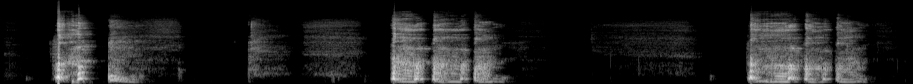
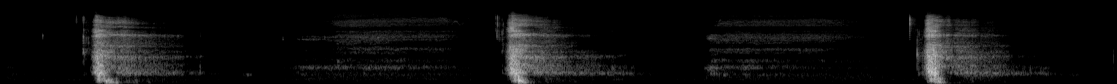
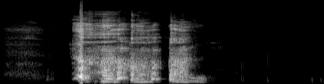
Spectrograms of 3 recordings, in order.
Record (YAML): three_cough_length: 9.1 s
three_cough_amplitude: 32768
three_cough_signal_mean_std_ratio: 0.37
exhalation_length: 11.2 s
exhalation_amplitude: 32629
exhalation_signal_mean_std_ratio: 0.24
cough_length: 3.2 s
cough_amplitude: 32768
cough_signal_mean_std_ratio: 0.38
survey_phase: beta (2021-08-13 to 2022-03-07)
age: 18-44
gender: Male
wearing_mask: 'No'
symptom_cough_any: true
symptom_abdominal_pain: true
symptom_fatigue: true
symptom_headache: true
symptom_onset: 2 days
smoker_status: Never smoked
respiratory_condition_asthma: true
respiratory_condition_other: false
recruitment_source: Test and Trace
submission_delay: 1 day
covid_test_result: Positive
covid_test_method: RT-qPCR
covid_ct_value: 22.1
covid_ct_gene: N gene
